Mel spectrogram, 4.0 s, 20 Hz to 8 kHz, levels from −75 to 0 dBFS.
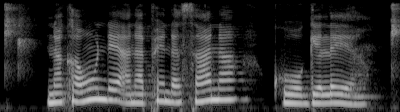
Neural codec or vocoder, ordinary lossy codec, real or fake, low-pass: none; none; real; 7.2 kHz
